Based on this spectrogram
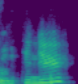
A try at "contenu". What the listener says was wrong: Contenu. Pas continu, j'ai entendu contenu. D'accord, c'était autour de contenu.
